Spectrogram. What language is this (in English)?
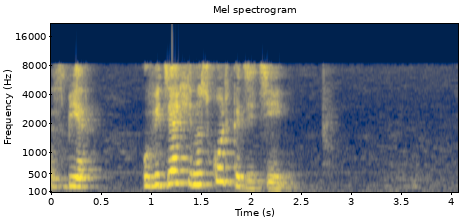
Russian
